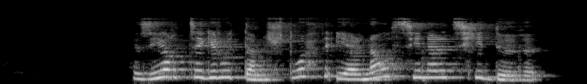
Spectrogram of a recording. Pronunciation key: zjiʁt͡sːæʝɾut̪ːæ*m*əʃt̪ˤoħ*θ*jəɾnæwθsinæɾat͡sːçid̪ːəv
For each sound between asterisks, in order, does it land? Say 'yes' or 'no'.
yes, yes

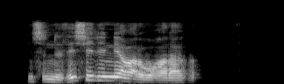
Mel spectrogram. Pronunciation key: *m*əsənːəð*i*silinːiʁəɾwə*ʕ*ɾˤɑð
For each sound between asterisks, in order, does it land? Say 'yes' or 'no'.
no, yes, no

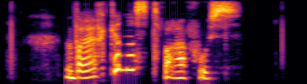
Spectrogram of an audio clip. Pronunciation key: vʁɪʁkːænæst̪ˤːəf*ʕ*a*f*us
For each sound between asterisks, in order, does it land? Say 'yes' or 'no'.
no, yes

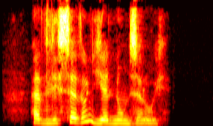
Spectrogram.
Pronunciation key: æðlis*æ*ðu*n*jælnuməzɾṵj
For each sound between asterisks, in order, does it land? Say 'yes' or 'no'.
yes, yes

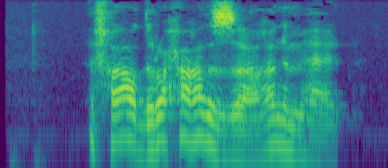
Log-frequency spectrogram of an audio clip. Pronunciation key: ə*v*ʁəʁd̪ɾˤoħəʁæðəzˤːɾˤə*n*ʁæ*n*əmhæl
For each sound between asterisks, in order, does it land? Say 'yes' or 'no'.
no, no, yes

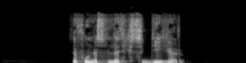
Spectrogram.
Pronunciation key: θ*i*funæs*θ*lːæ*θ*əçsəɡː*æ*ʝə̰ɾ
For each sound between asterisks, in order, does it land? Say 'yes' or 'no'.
no, yes, yes, no

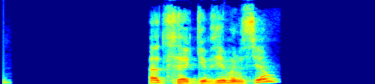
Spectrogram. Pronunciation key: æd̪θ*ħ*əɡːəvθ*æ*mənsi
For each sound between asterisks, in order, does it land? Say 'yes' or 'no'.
no, no

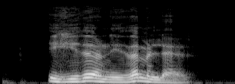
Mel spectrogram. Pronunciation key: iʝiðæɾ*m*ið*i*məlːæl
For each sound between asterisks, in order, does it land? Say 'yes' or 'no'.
no, no

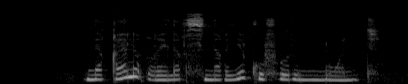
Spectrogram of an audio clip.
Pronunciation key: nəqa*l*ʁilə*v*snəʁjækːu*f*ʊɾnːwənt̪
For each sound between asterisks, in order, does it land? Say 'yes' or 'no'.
yes, no, yes

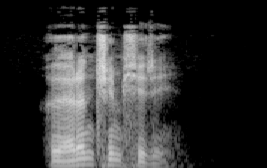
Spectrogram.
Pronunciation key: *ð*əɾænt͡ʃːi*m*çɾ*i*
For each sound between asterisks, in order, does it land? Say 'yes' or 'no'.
yes, yes, yes

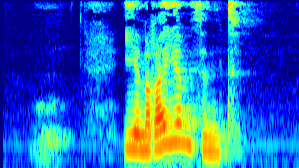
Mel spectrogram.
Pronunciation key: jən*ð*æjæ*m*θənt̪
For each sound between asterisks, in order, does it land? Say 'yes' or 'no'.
no, yes

